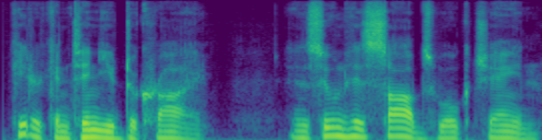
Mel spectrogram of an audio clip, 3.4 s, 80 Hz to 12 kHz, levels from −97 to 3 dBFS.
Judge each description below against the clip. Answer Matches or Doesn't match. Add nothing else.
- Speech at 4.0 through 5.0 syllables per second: Matches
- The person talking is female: Doesn't match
